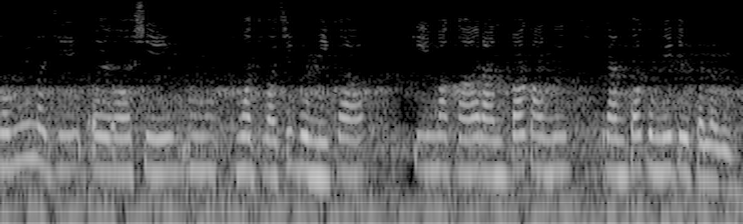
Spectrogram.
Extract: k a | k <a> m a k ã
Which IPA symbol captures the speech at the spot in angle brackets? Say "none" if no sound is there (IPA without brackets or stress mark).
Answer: i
